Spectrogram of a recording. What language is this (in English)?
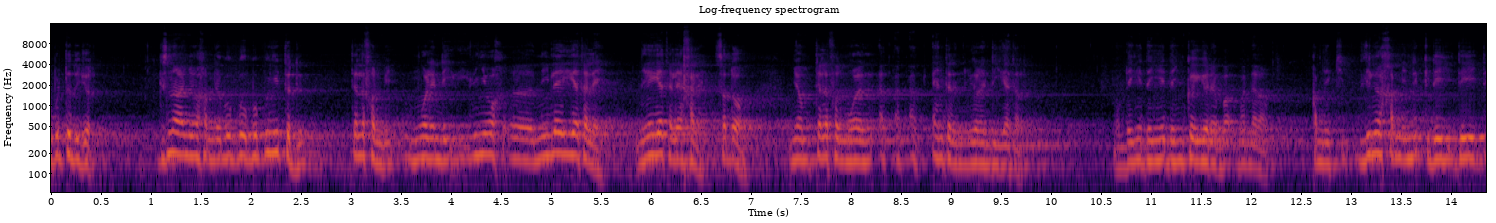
Arabic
